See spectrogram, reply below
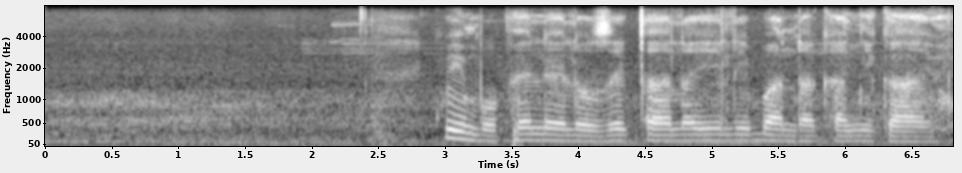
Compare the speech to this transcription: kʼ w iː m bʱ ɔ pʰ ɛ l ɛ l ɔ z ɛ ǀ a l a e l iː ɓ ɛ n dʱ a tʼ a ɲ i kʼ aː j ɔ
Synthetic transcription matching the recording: kʼ w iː m bʱ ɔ pʰ ɛ l ɛ l ɔ z ɛ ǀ a l a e l i ɓ a n dʱ a kʼ a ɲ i kʼ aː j ɔ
